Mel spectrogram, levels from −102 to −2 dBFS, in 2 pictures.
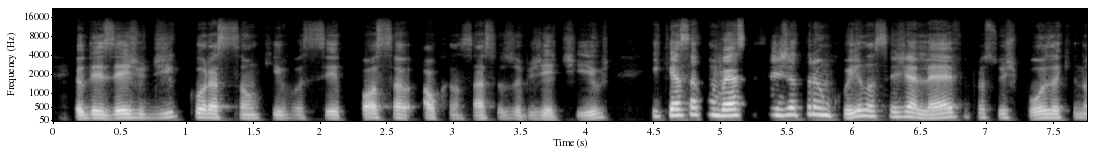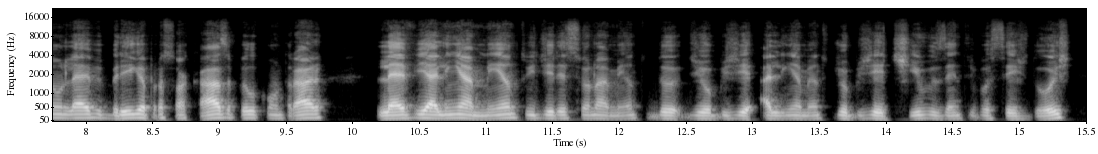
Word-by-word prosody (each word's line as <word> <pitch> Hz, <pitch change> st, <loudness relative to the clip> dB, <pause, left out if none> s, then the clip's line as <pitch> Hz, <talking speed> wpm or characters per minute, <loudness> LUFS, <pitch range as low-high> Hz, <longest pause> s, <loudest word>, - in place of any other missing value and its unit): eu 115 Hz, -, +3 dB
desejo 125 Hz, +2 st, +3 dB
de 130 Hz, +5 st, -6 dB
coração 130 Hz, -6 st, +1 dB
que 120 Hz, -1 st, -8 dB
você 120 Hz, 0 st, -7 dB
possa -, -, +1 dB
alcançar 110 Hz, -1 st, -4 dB
seus 110 Hz, +1 st, -16 dB
objetivos, 105 Hz, +3 st, -5 dB, 0.3 s
e 185 Hz, -, -6 dB
que 205 Hz, -, +4 dB
essa 225 Hz, +3 st, +4 dB
conversa 215 Hz, -3 st, +6 dB, 0.2 s
seja 230 Hz, +1 st, +3 dB
tranquila, 210 Hz, -, +2 dB
seja 170 Hz, -2 st, 0 dB
leve 140 Hz, +4 st, +3 dB
pra 140 Hz, -, -11 dB
sua 135 Hz, -1 st, -11 dB
esposa 130 Hz, 0 st, 0 dB
que 130 Hz, -, -17 dB
não 130 Hz, -, -3 dB
leve 125 Hz, 0 st, +2 dB
briga 120 Hz, +3 st, +2 dB
para 125 Hz, -, -7 dB
sua 110 Hz, -3 st, -7 dB
casa, 130 Hz, +1 st, +3 dB
pelo 125 Hz, -1 st, -2 dB
contrário, 125 Hz, +2 st, +1 dB, 0.4 s
leve 115 Hz, +4 st, +6 dB
alinhamento 120 Hz, +1 st, +2 dB
e -, -, -2 dB
direcionamento 115 Hz, -2 st, -5 dB
do 110 Hz, -2 st, -2 dB
de 110 Hz, -, -10 dB
obje 105 Hz, 0 st, -3 dB
alinhamento 105 Hz, 0 st, -4 dB
de 110 Hz, -, -3 dB
objetivos 105 Hz, +1 st, -4 dB
entre 105 Hz, +1 st, -9 dB
vocês 100 Hz, -2 st, -7 dB
dois, 105 Hz, +9 st, 0 dB
120 Hz, 165 wpm, -25 LUFS, 110-135 Hz, 0.4 s, conversa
